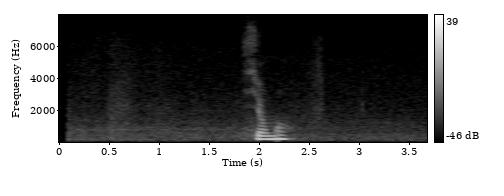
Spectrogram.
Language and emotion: Russian, neutral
